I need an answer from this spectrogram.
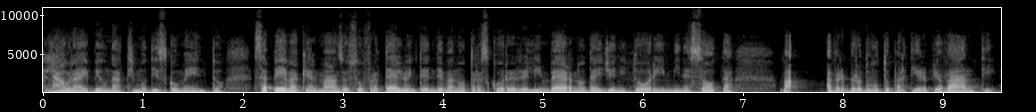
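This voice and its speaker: A woman reading a novel aloud, gently voicing the characters with small lifts in pitch. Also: flat delivery, brisk, gravelly. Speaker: audiobook reader. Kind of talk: read-aloud novel narration. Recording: dull lo-fi recording.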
